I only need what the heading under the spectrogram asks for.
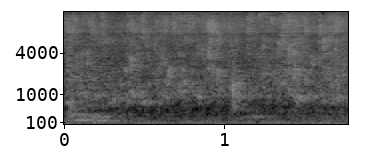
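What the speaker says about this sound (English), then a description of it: "Y'all can listen to the sounds of the waterfall while I go and get a towel" Water trickles steadily from a three-tier garden bird bath fountain, a soft continuous splashing and gurgling heard up close with no one talking.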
